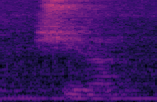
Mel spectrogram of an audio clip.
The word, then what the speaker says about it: Schiele: Sure, and like Egon Schiele, I don't even know how to pronounce it out loud. I've never studied. Sheila.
